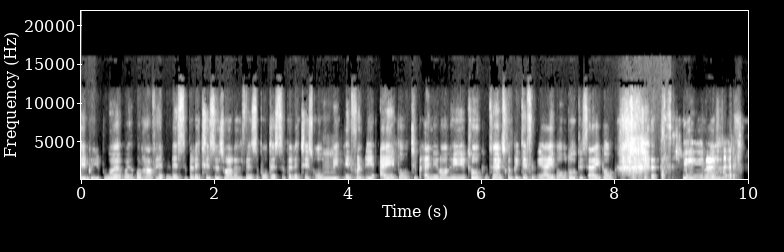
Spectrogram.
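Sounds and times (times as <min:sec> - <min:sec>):
speech: 0:00.0 - 0:10.0
person choking: 0:03.6 - 0:04.2
person coughing: 0:08.1 - 0:09.0.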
